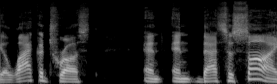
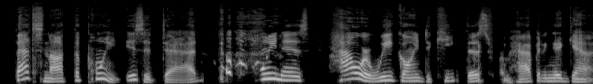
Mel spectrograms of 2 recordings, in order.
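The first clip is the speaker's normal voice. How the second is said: put-on acted sarcastic, snarky, know-it-all teenage voice; 2 semitones higher than usual. A father retells his fifteen-year-old son answering through a closed door, imitating son's sarcastic voice. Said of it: "this sarcastic voice on the other side saying".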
